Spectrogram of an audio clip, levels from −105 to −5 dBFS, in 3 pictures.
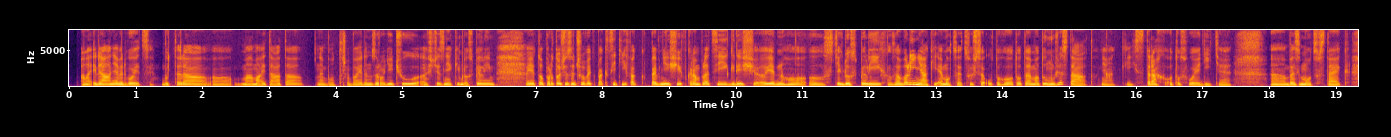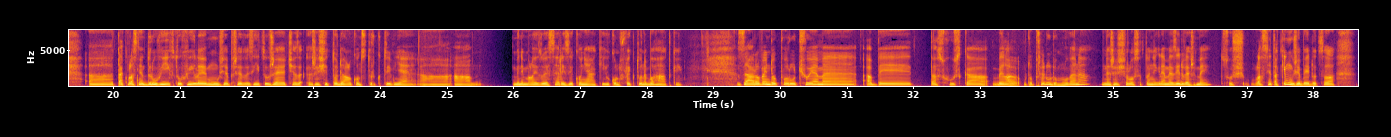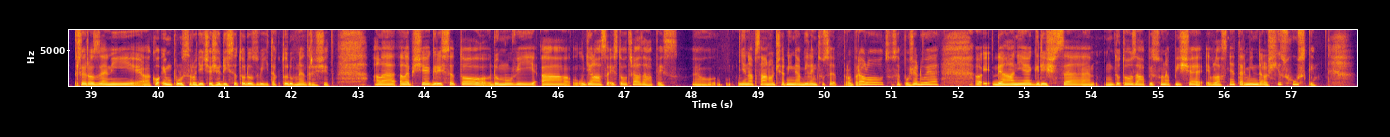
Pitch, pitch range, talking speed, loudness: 195 Hz, 185-210 Hz, 160 wpm, -15 LUFS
